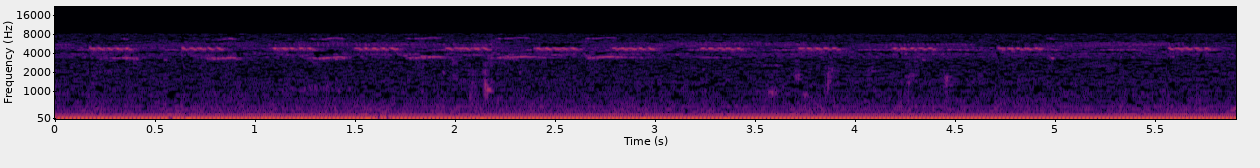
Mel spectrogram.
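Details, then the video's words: Crickets at night in eastern Botswana's wilderness, May, 2:30 AM: bright rhythmic chirps about every quarter second, a few soft clicks, steady low background drone. "1 Hour cricket sound-Africa-No loop-Real recording. Not edited."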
